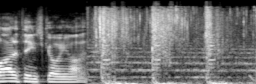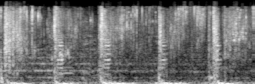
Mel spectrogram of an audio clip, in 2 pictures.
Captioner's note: head smashing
